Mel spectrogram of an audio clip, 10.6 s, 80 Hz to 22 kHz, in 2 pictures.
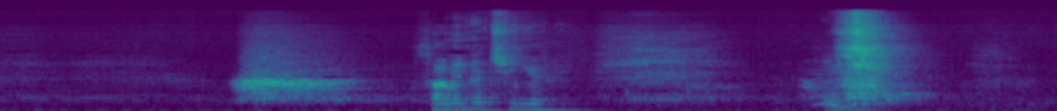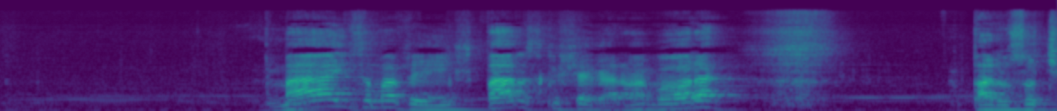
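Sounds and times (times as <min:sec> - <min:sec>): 
speech: 0:02.1 - 0:03.2, 0:04.1 - 0:04.4, 0:06.7 - 0:09.3, 0:10.2 - 0:10.5
person with a cold sneezing: 0:04.0 - 0:04.8.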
